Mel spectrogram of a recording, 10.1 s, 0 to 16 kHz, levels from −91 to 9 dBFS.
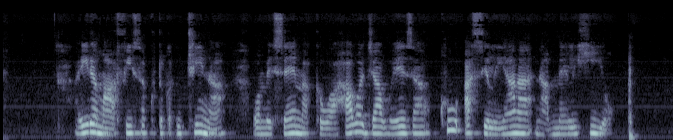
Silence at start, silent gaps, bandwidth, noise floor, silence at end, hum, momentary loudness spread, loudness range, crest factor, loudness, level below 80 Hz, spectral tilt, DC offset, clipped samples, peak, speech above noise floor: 0.85 s; none; 11.5 kHz; -64 dBFS; 0.55 s; none; 12 LU; 2 LU; 18 dB; -25 LUFS; -52 dBFS; -7 dB/octave; under 0.1%; under 0.1%; -8 dBFS; 40 dB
